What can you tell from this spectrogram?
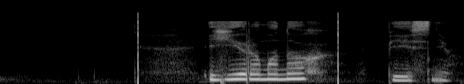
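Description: A sharp, loud click snaps through the speech at 1.38 s and again at 3.38 s, each lasting only a couple of milliseconds and landing regardless of what the speech is doing at that moment. This is a file header played as audio: the stream appears to be built from 2-second WAV pieces joined without stripping their headers, so the header bytes at the start of each new piece are reproduced as sample values.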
